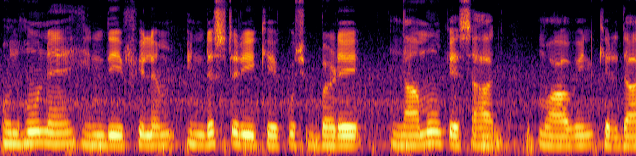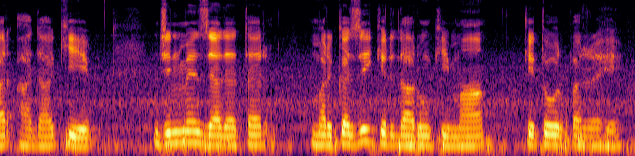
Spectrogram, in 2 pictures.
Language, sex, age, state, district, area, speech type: Urdu, male, 18-30, Bihar, Purnia, rural, read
